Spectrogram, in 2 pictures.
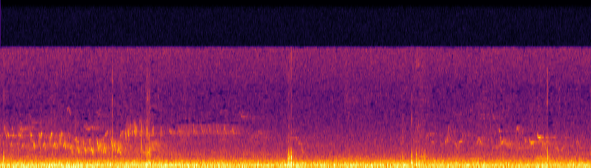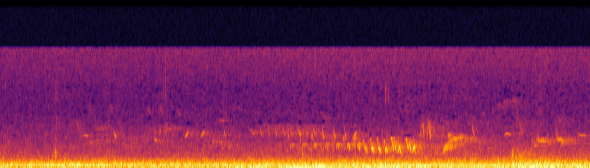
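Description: Near-silent woodland ambience with faint songbirds trilling several times in the background.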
